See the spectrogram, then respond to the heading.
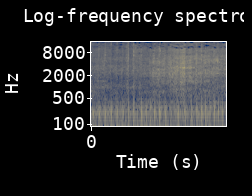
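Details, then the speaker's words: Yamaha Mio Soul automatic scooter idling with a loud, rapid, harsh clatter from the CVT housing and not moving at all; the CVT was suspected, and the V-belt turned out to have snapped. "bisa teman-teman dengarkan suaranya ini begitu berisik parah ya Suaranya berisik para dan motor tidak jalan di sini kita curiga di bagian area bak sipiti"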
